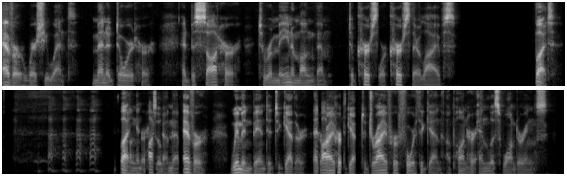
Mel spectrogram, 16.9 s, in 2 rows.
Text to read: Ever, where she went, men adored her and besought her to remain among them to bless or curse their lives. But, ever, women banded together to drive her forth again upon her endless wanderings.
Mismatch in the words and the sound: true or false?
true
